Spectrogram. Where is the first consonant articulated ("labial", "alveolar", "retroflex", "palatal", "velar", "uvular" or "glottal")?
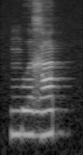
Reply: velar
